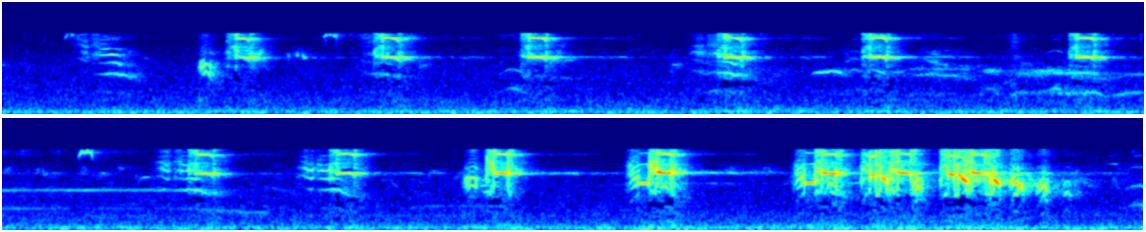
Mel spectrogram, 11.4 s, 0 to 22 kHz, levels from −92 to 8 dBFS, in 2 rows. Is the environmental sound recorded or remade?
recorded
